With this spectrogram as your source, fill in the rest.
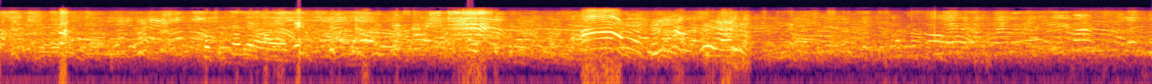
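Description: A crowd of children chatters and shouts excitedly close by.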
